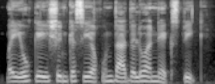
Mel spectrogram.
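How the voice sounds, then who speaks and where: A woman's voice: fairly low pitch, level tone, normal speed, warm tone, dry recording, clean studio sound, lightly acted. Woman reading as a confident flirty bachelor. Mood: smooth, teasing. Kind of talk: audiobook character dialogue.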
